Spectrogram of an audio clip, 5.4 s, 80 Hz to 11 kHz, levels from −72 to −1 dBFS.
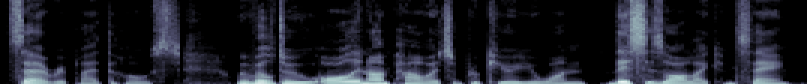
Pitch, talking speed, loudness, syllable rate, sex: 190 Hz, 225 wpm, -21 LUFS, 5.5 syllables/s, female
